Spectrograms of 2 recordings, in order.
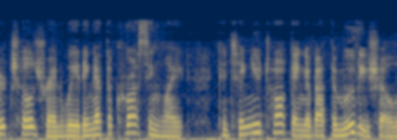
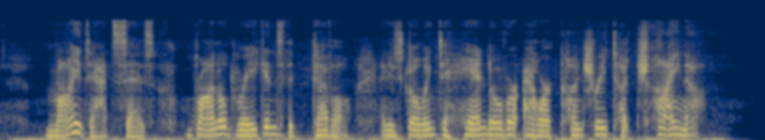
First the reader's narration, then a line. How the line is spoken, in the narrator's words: He leans in close, whispering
